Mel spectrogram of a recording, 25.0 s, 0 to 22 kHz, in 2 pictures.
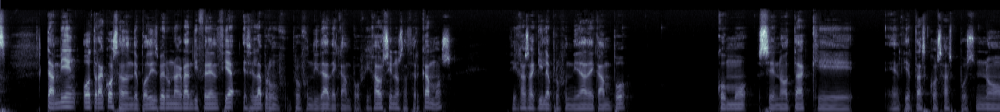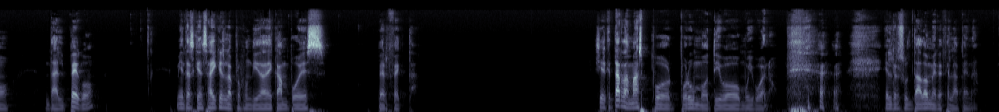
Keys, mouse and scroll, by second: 0.5 click, 3.9 scroll up 1, 4.6 middle click, 7.4 middle click, 10.6 scroll down 1, 11.6 middle click, 13.3 click, 14.8 middle click, 15.4 scroll up 1, 16.0 middle click, 19.6 middle click, 19.8 scroll down 1, 19.8 middle click, 24.1 middle click.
